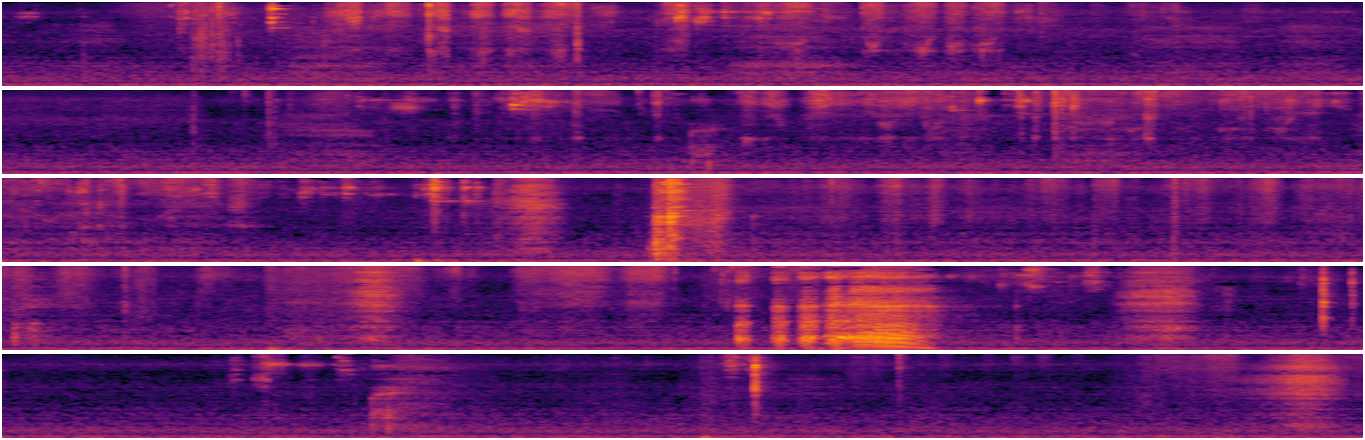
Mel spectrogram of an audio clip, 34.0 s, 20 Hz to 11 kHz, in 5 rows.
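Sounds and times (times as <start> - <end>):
light clicks and rubbing of tools: 0.8 - 6.0, 7.7 - 21.4, 26.9 - 27.3, 30.8 - 32.2.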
